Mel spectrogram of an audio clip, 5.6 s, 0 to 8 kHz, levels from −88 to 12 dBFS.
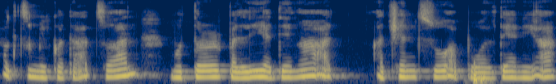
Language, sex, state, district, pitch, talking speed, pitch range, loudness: Mizo, female, Mizoram, Aizawl, 180 Hz, 185 wpm, 170-195 Hz, -15 LUFS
